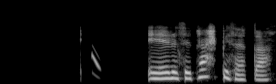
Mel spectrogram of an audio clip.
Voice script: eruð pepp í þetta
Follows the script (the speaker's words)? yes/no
no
